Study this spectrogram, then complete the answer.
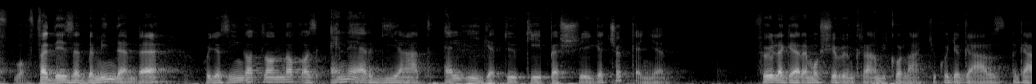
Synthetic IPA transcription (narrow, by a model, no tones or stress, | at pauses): fɛd̪eːzɛd̪̚bɛmind̪ɛmbɛ | ho̞ɟɒziŋɡɒt̪lɒnːɒkɒzɛnɛrɡijaːt̪ɛleːɡɛt̪øːkeːpɛʃːeːɡɛt͡ʃøkːɛ̰ɲːɛ̰n | føːlɛɡɛːrɛmo̞ʃt̪jøvyŋkra̰ːmiko̞rla̰ːcːukho̞ɟɒɡa̰ɡa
